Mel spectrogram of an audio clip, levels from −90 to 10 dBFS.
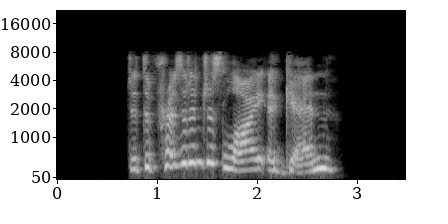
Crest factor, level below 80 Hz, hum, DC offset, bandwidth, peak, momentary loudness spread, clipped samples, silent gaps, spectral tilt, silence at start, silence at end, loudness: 14 dB; -60 dBFS; none; under 0.1%; 8.4 kHz; -2 dBFS; 8 LU; under 0.1%; none; -2.5 dB/octave; 0.7 s; 0.7 s; -14 LUFS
